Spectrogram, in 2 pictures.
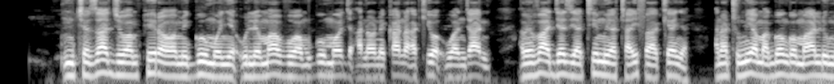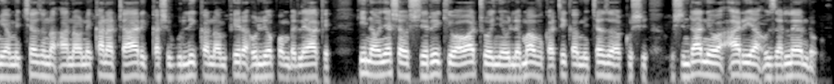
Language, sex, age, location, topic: Swahili, male, 18-24, Mombasa, education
